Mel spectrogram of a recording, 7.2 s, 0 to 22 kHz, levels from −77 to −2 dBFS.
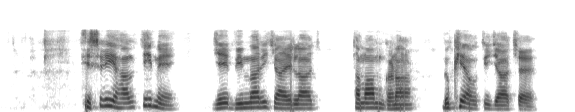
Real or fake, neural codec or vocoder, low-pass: fake; codec, 44.1 kHz, 7.8 kbps, Pupu-Codec; 7.2 kHz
